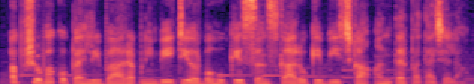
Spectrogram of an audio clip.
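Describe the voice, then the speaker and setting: A woman narrating a moral story in a brisk, matter-of-fact way. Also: on the low side, dark tone, faint music behind.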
